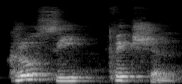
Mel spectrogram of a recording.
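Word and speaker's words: crucifixion: ಫ್ಲೆಕ್ಷರ್ ಫ್ಲೆಕ್ಷರ್ asexual bisexual ಈತರ ಬಂದಾಗ ಅದನ್ನ ನಾವು x ದು ಸೌಂಡ್ ಸು ಅಂತ ಹೇಳಕಆಗಲ್ಲ ಫ್ಲೆಕ್ಸರ್ ಫ್ಲೆಕ್ಸರ್ ಅಂತ ಹೇಳಕಆಗಲ್ಲ ಎ ಸೆಕ್ಷುವಲ್ ಅಂತ ಹೇಳಕಆಗಲ್ಲ ಸೆಕ್ಷುವಲ್ ಫ್ಲೆಕ್ಷನ್ ಕ್ರಸಿಫಿಕ್ಷನ್ ಅಂತನೆ ಹೇಳಬೇಕು ಓಕೆ ಅರ್ಥ ಆಯ್ತಲ್ಲ ಸೋ ಇದರಲ್ಲಿ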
